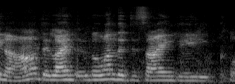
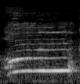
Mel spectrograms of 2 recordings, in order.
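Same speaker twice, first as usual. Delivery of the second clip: high, loud melting wail; mock crying; 7 dB louder than usual. Auntie moved by a child's compliment, hammed-up tearful wail. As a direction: re-enact bursting into happy tears. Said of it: "and I started crying".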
